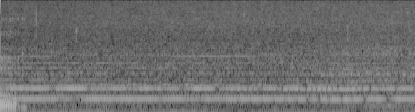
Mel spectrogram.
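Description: Background music: a single low drone note held steady, like a sustained synth pad.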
